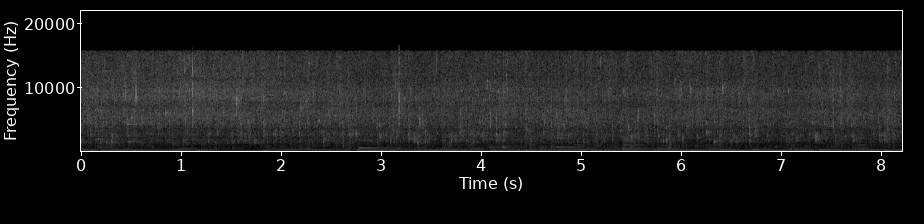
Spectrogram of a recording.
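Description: Potato-starch-coated octopus pieces and coriander roots deep-frying in shallow hot oil in a frying pan, a steady sizzle and crackle.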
